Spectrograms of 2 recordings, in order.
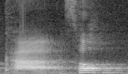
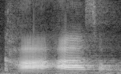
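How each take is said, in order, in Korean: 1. 모음 a는 한 번만 발음해요. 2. 모음 a는 연달아 두 번 발음해요. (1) "뒤에 있는 모음을 탈락시켜 버리는 겁니다" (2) "가아서 이렇게 발음을 해야 돼요"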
